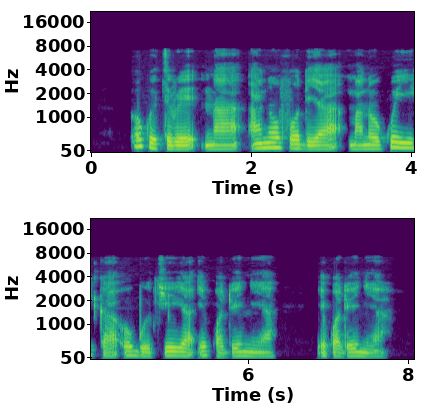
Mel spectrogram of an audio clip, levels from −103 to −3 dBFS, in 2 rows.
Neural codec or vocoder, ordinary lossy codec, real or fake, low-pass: none; none; real; 7.2 kHz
